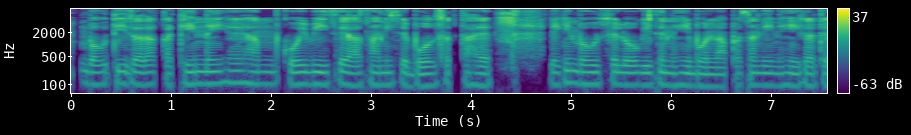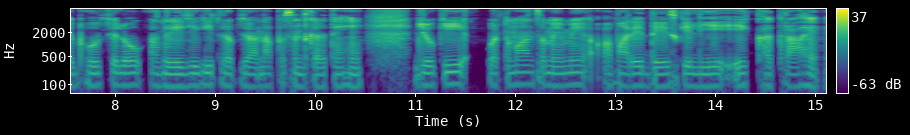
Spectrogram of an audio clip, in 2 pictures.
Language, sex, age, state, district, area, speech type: Hindi, male, 18-30, Rajasthan, Jaipur, urban, spontaneous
